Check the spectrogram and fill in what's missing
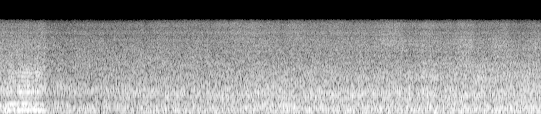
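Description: Sea waves washing around a small fishing boat as it is launched through the surf, a broad continuous rushing wash, loud and close, with a short tonal sound at the very start.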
